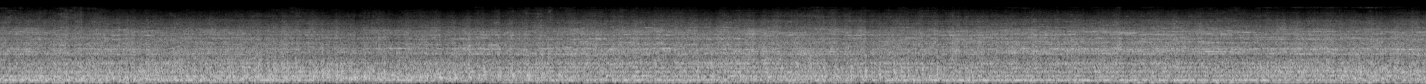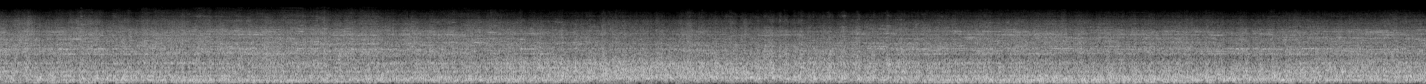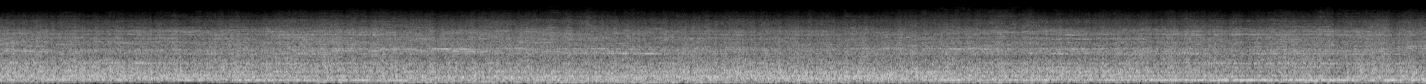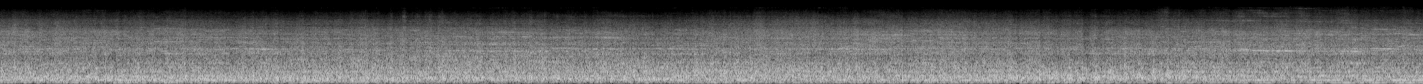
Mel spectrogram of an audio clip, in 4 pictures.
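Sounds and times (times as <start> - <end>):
steel train wheels rolling on rails: 0.0 - 57.0.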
